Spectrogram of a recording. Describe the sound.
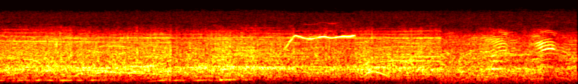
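A stadium crowd applauding and cheering Brayton Poulter's try on his debut in a dense, steady roar that stays loud throughout, with a few shrill whistles rising above it and voices mixed underneath.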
